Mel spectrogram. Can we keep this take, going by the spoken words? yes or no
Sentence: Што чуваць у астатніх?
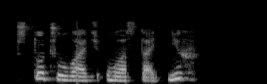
yes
